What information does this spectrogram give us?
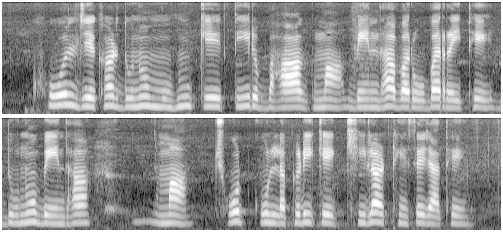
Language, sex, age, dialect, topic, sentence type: Chhattisgarhi, female, 18-24, Western/Budati/Khatahi, agriculture, statement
